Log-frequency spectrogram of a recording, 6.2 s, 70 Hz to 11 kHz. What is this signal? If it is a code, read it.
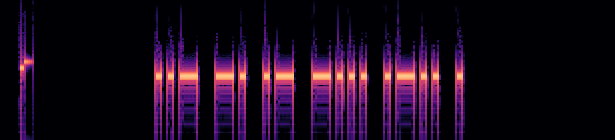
Morse code, heard as a keyed tone, about 20 wpm, 700 Hz. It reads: UNABLE
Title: Six Letter Words - 20wpm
